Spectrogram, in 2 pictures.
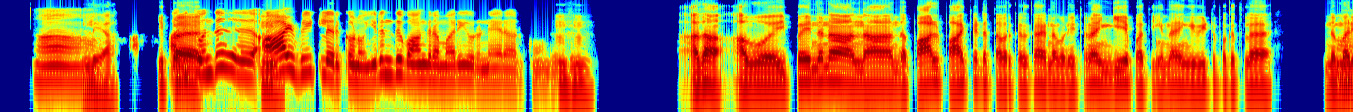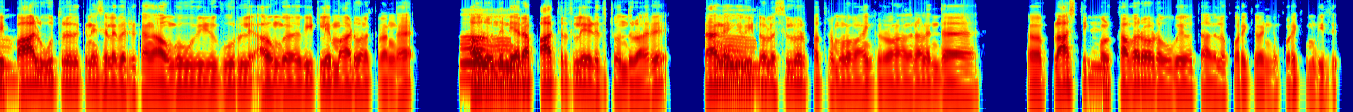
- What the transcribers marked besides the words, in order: none
- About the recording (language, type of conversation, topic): Tamil, podcast, பிளாஸ்டிக் பயன்படுத்தாமல் நாளை முழுவதும் நீங்கள் எப்படி கழிப்பீர்கள்?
